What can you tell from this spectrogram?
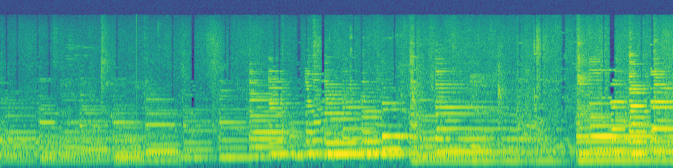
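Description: Classical nylon-string guitar played solo, fingerpicked: a moving line of plucked notes over held bass notes.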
